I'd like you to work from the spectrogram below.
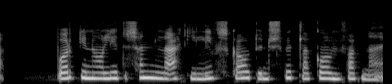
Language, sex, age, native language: Icelandic, female, 11, Icelandic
